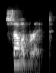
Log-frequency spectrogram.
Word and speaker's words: celebrate: We put the stress 2 syllables before the ate. Celebrate.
